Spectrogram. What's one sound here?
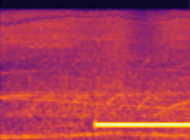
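A phone gives a steady beep.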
